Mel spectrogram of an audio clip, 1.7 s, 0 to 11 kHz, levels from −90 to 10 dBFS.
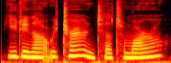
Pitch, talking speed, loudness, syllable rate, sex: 235 Hz, 245 wpm, -15 LUFS, 5.7 syllables/s, female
